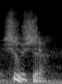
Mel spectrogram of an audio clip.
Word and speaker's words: Xuxa: No, pues la X en portugués se pronuncia como una CH. ¿No, claro, cierto? Y por eso se lee... – Claro. Xuxa.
